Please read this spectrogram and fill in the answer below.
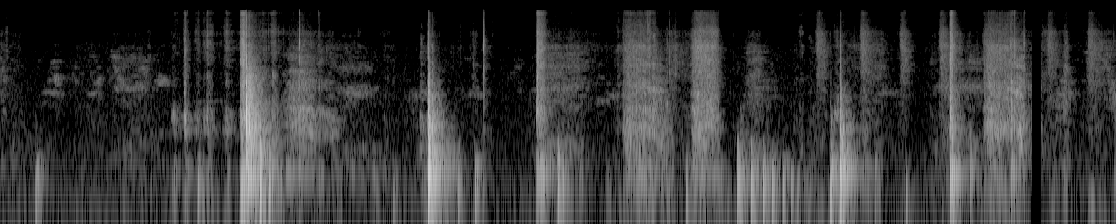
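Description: Chef's knife slicing through a crisp apple and knocking down onto a plastic cutting board: several sharp chops, with crunching of the apple flesh between them.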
